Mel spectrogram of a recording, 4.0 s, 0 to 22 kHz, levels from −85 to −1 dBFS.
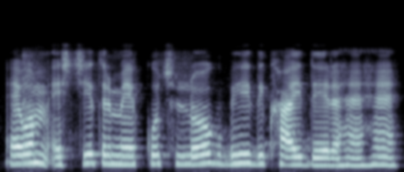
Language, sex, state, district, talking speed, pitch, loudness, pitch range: Hindi, female, Jharkhand, Deoghar, 165 wpm, 195 Hz, -16 LUFS, 180-205 Hz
